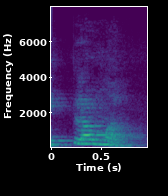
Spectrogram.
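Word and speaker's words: plumber: प्लम्बर भी silent हो जाएगा। और देखिए टी से पहले, ये रहा आपका टी, इससे पहले आया बी, कर दो चुप, लगा दो ताला।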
